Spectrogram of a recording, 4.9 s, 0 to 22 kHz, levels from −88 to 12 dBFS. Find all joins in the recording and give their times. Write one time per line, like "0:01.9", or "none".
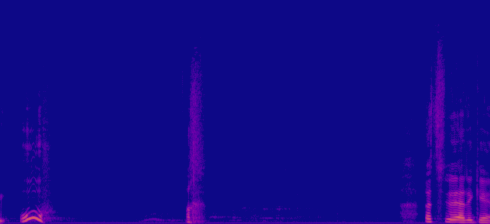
0:02.1

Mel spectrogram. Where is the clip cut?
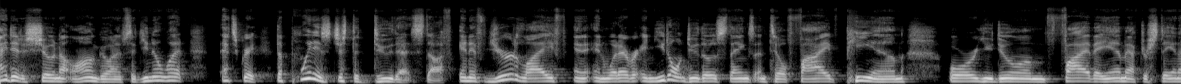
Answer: none

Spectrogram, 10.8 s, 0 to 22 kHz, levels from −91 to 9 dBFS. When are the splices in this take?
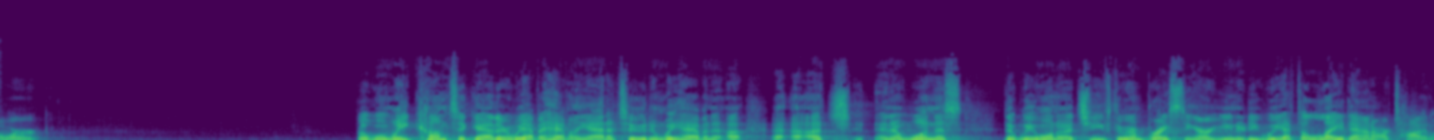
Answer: none

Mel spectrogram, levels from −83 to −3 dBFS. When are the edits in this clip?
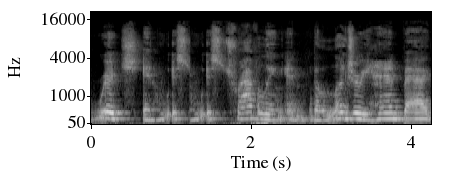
0:01.2
0:02.7

